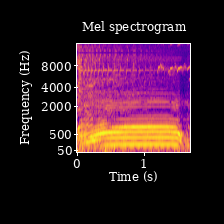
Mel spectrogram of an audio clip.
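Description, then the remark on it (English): A single long cow moo, steady and sustained for over a second before dropping off at the end; loud, with no talking. “All right, I'm scanning this cow's brain.”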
